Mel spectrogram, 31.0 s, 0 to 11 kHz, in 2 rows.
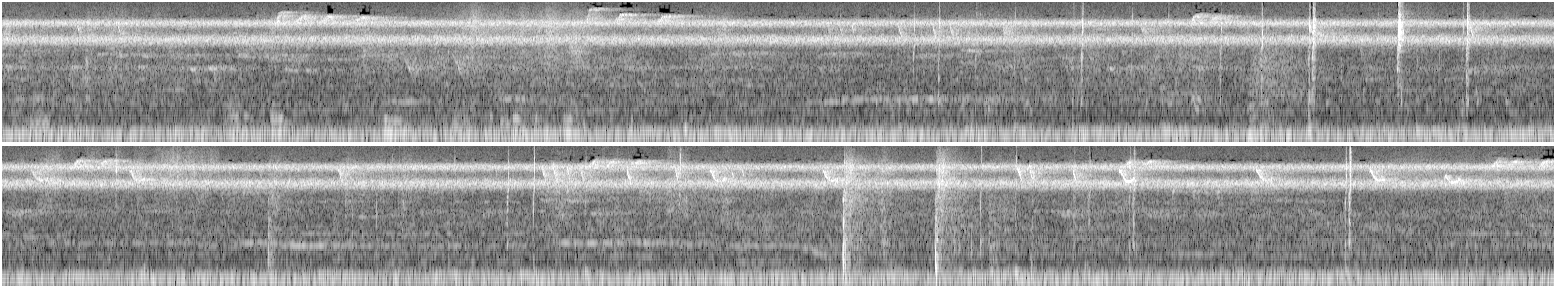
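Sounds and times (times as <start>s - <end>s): insects droning: 0.0s - 31.0s.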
